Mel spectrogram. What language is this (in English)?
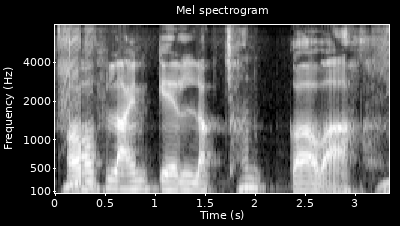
Bhojpuri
